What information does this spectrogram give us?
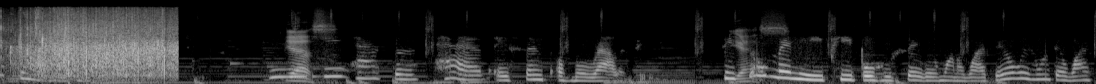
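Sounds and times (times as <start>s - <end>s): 
crowd applause: 0.0s - 1.8s
speech: 2.9s - 10.9s.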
